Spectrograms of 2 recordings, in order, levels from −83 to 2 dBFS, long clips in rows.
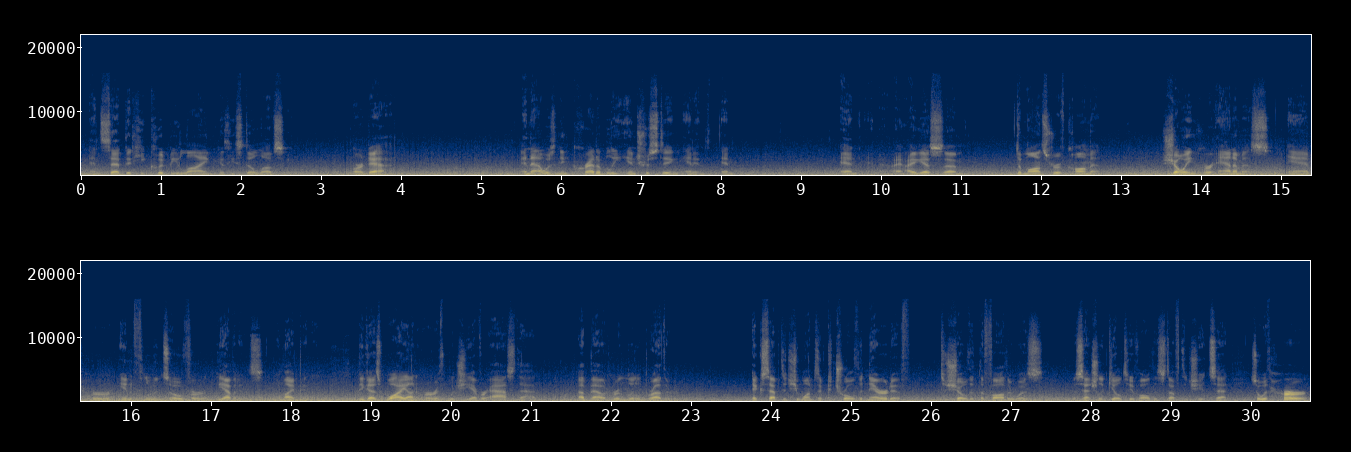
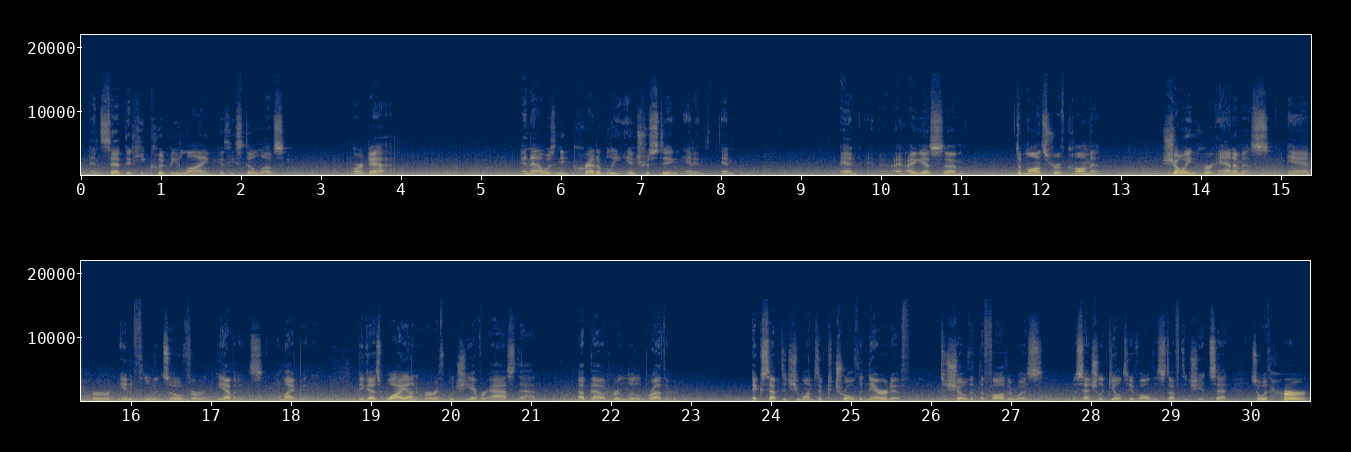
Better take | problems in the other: second | wind noise on the microphone; heavy; 9 dB below the speech; occasional gusts in the second

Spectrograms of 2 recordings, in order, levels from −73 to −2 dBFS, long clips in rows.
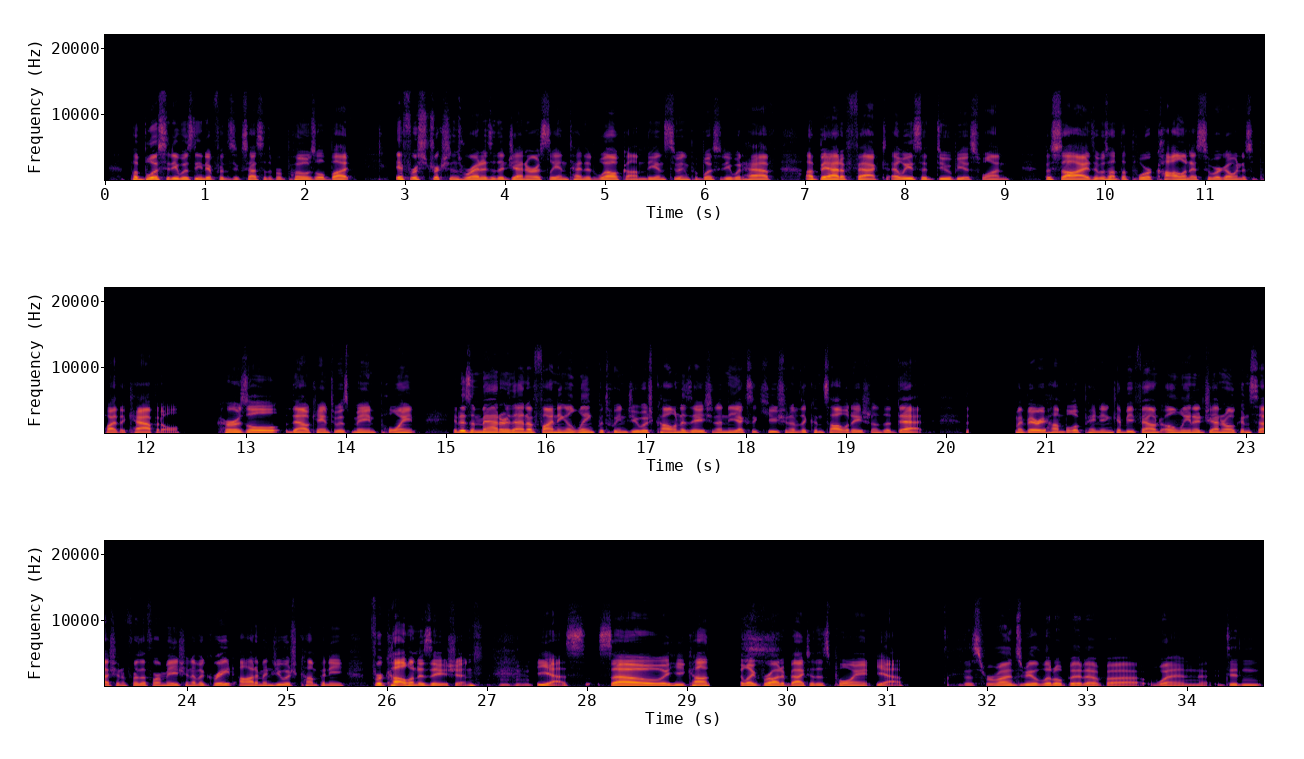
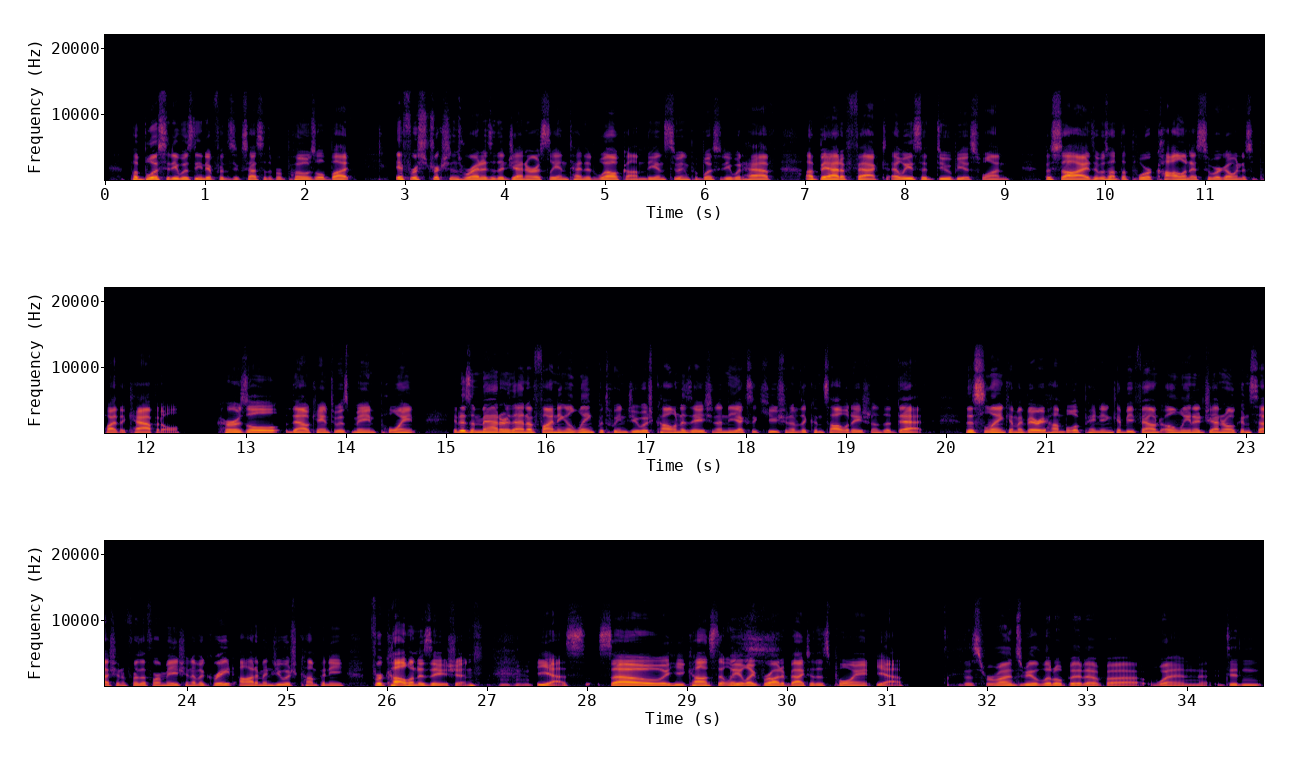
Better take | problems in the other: second | audio cutting out; at 20 s and at 29 s

